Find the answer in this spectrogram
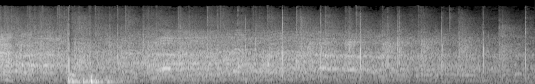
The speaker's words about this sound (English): Applaud if you've seen Equilibrium. Now applaud if you don't think it's that great.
